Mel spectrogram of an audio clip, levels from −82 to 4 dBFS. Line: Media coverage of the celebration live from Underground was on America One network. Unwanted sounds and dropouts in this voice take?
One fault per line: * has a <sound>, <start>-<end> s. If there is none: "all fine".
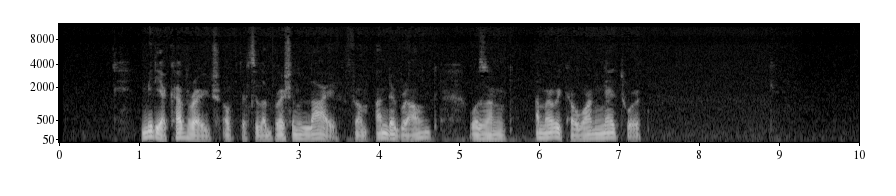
all fine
